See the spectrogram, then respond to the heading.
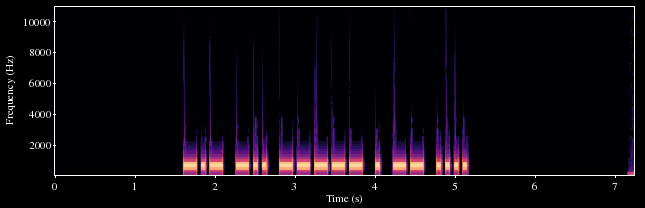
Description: Morse code, heard as a keyed tone, about 22 wpm, 700 Hz. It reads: KD0EMH
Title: USA Call Signs - 6 Characters - 22wpm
